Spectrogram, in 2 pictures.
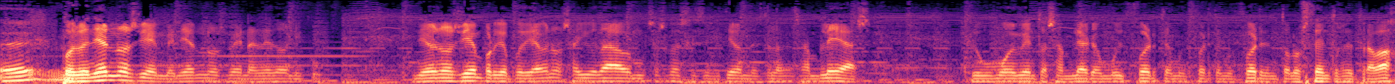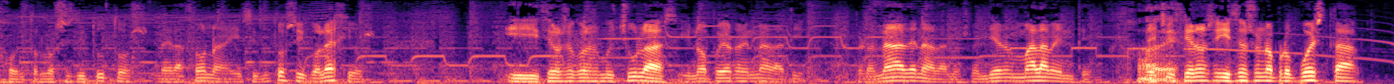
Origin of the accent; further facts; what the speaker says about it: Asturias, Spain; ¿tú no ves que yo soy asturiano? ¿Tú crees que me vas a acojonar a mí siendo asturiano yo?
